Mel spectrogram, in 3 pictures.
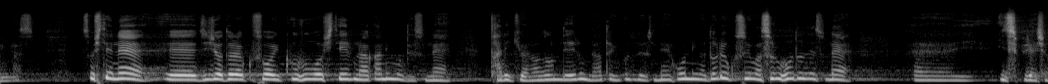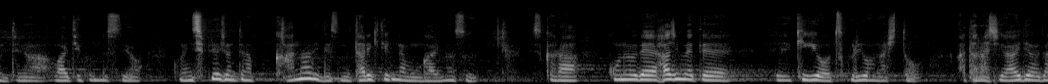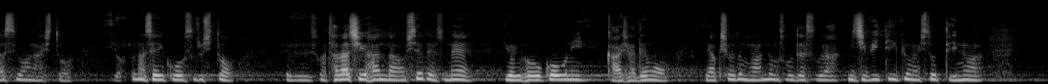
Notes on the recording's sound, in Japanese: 福岡県福岡市にある幸福の科学・福岡正心館で公開録音イベントを行いました。今回は、その公開録音第２部で行った「信仰×経営」の模様をお届けします。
